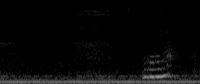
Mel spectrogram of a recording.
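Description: An elderly domestic cat meowing once, a short call that rises in pitch, about one and a half seconds in, over a steady low hum.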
